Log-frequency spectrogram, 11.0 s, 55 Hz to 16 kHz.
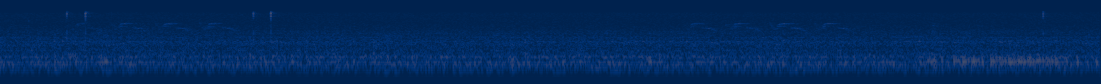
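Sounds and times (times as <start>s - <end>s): computer mouse click: 0.6s - 1.0s, 2.5s - 2.9s, 10.4s - 10.6s.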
